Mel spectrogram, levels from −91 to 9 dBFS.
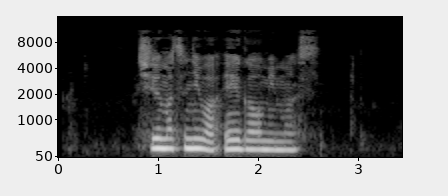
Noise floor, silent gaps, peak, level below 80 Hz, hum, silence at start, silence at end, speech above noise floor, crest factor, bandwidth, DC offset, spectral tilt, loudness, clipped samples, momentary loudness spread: -68 dBFS; none; -2 dBFS; -66 dBFS; none; 0.8 s; 1.05 s; 54 dB; 16 dB; 9.2 kHz; under 0.1%; -6.5 dB/octave; -15 LUFS; under 0.1%; 12 LU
